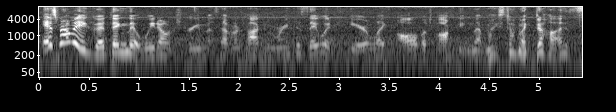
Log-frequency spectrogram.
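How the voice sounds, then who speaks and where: A woman's voice: fairly low pitch, sing-song, fast talker, noisy background. A woman co-hosting a live stream, chatting casually and reading chat messages aloud with frequent laughs. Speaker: stream co-host.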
